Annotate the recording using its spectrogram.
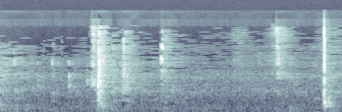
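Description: A hard plastic card case clicks and taps as it is handled.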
